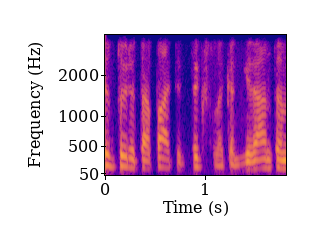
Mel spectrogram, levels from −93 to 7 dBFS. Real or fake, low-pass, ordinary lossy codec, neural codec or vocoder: real; 3.6 kHz; Opus, 64 kbps; none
